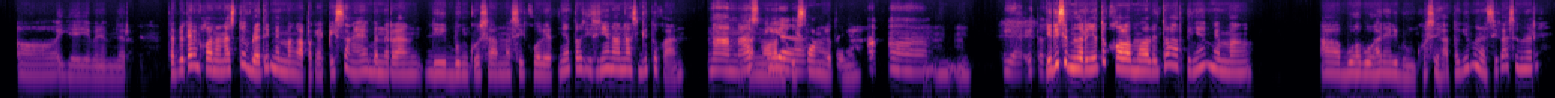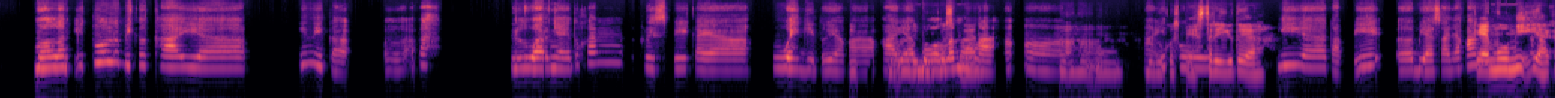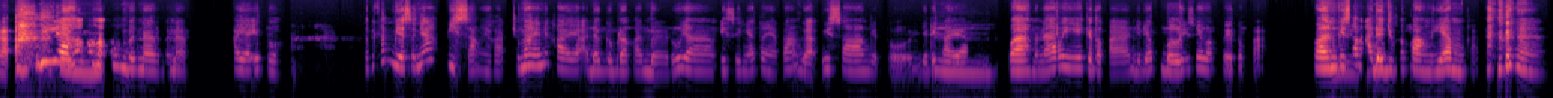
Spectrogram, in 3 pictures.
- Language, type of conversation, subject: Indonesian, podcast, Bagaimana pengalamanmu saat pertama kali mencoba makanan jalanan setempat?
- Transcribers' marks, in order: in English: "pastry"; chuckle; other background noise; chuckle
